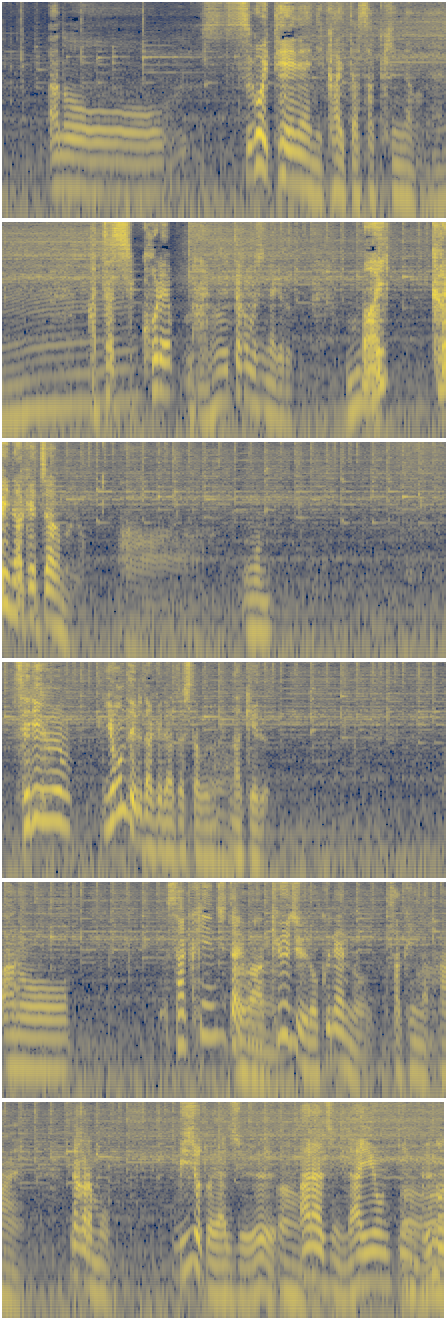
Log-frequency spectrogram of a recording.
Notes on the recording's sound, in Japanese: パーキング収録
